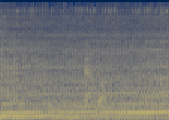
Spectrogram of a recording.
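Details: Boat engine alternator, removed over intermittent charging problems, running on a shop test rig which passed all tests; even, steady hum with stable tones and no bearing rumble or whine: healthy.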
